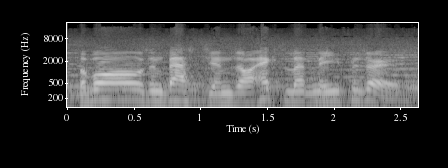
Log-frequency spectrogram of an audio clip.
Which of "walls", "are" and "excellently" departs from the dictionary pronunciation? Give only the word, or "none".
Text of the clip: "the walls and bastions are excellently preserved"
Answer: none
